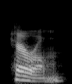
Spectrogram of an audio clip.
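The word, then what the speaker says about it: harem: Um, this is how it's pronounced, haram.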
